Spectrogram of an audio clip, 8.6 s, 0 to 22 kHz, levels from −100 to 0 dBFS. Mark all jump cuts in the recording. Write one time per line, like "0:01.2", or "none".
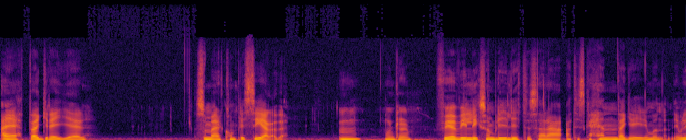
0:04.0
0:05.4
